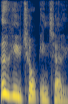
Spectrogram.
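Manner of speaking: ordinary talk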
